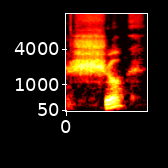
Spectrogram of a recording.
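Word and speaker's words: Shough: moving up the board and that is Tyler shook out of Louisville yes that's how it's pronounced he's been moving up so I've got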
